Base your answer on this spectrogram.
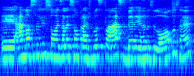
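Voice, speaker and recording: Against noticeable background noise and audible room echo, a woman speaks at a moderate pace with a fairly high pitch. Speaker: Sunday school teacher. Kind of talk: Bible study lesson. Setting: live stream.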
